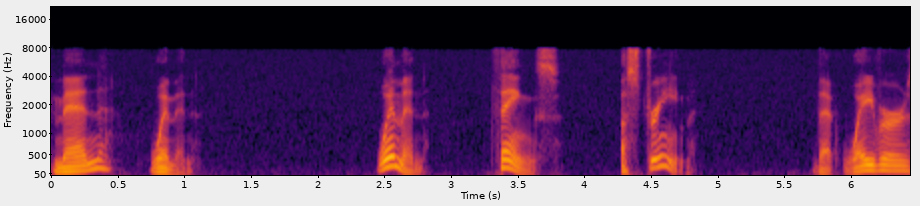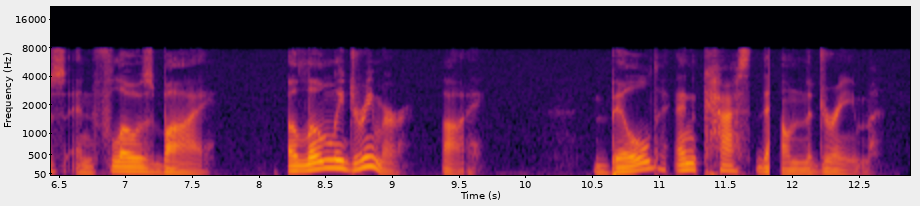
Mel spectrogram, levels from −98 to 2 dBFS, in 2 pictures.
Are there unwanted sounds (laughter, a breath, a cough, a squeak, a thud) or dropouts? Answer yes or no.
yes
